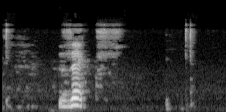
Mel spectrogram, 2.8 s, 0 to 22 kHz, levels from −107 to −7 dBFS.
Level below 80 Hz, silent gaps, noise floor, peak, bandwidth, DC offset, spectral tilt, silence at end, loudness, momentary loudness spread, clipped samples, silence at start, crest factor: -78 dBFS; none; -76 dBFS; -8 dBFS; 9.6 kHz; under 0.1%; -2 dB/octave; 0.45 s; -28 LUFS; 16 LU; under 0.1%; 0.05 s; 24 dB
